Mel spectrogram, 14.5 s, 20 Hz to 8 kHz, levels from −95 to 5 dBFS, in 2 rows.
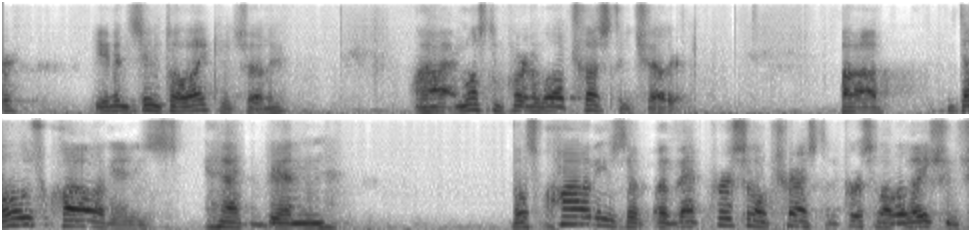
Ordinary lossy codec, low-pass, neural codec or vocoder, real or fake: MP3, 64 kbps; 7.2 kHz; codec, 16 kHz, 1 kbps, FreqCodec, smaller model; fake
